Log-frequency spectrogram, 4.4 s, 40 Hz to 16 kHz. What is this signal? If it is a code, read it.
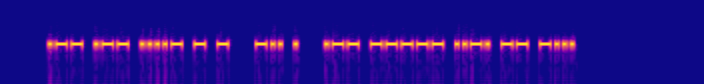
Morse code, heard as a keyed tone, about 46 wpm, 700 Hz. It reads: WW4TT DE W0FMB
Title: USA Callsign DE Callsign - 5 Characters - 50wpm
